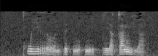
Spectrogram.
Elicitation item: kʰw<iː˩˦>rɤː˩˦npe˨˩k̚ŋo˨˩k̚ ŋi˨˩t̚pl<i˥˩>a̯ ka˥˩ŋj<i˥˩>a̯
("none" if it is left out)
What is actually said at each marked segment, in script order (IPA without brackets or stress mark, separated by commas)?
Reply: iː˦˥, i˨˩, i˨˩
